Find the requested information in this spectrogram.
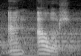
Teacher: begin with a vowel sound as the initial H is silent.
